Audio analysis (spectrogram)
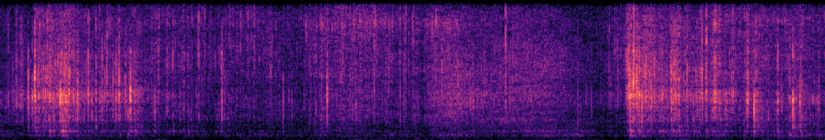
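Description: Hands with long silver nails dig into, squeeze and pat a mound of dry green soap shavings. The result is a bright, crisp crinkling and crunching rustle with little low end, loudest at the start and again in a sharp burst about three seconds in.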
